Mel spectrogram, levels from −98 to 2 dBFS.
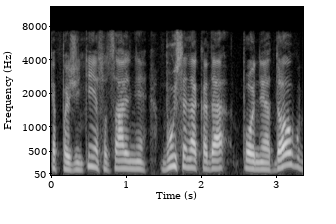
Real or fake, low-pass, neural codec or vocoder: real; 7.2 kHz; none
